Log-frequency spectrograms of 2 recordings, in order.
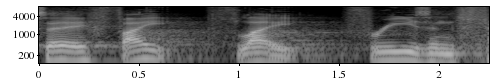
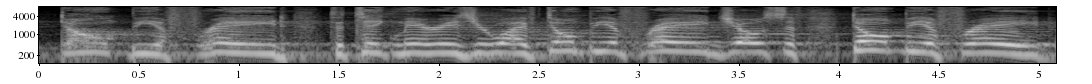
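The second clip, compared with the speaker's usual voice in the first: high, insistent angelic reassurance; preacher voicing an angel's urging; urgent proclamation; 11 semitones higher, 5 dB louder than usual. Angel's command voiced in scripture.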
